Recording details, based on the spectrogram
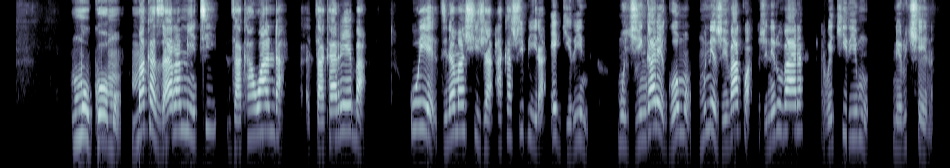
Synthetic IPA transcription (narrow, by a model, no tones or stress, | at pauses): muɡʱo̞mo̰ | makazaɾamitʰi | d͡zakawanda̰ | d͡zakare̞ɓa̰ | uje̞d͡zinemaʃiʒa̰ʔakaʂiɓiɾa̰e̞ɡʱirini | mud͡ʒiŋɡaɾe̞ɡʱo̞mo̞ | mune̞ʐiʋakwa̰ʐine̞ruʋaɾa | rwe̞kirimu | ne̞rut͡ʃe̞ːna̰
